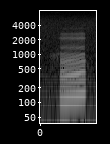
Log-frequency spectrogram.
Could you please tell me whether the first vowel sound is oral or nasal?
nasal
